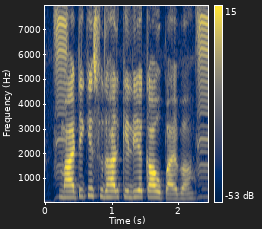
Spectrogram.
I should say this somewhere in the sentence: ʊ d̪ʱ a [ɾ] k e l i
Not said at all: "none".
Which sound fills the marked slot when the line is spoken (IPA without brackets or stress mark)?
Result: ɾ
